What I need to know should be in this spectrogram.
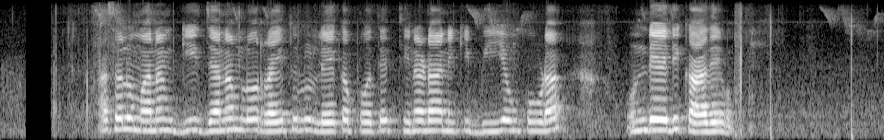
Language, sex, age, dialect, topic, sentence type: Telugu, male, 41-45, Telangana, agriculture, statement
